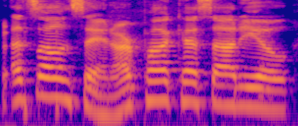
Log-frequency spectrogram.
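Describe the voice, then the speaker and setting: Speaking into a close USB desk mic on an arm, this podcast co-host talks in a loose, rambling, joking manner. His high-pitched voice is expressive and moves at normal speed, with a loud crowd audible.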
